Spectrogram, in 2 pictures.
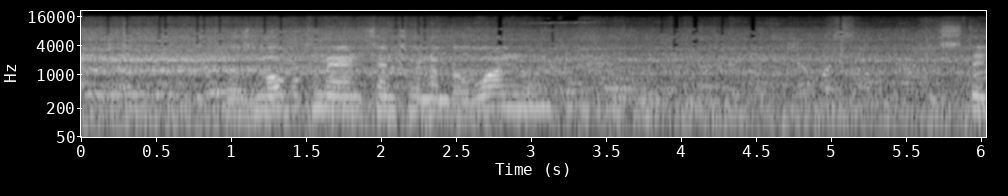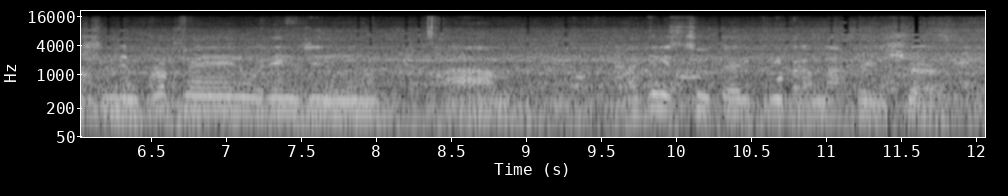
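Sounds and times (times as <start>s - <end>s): street noise: 0.0s - 12.0s
vehicle engine humming: 0.0s - 12.0s.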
